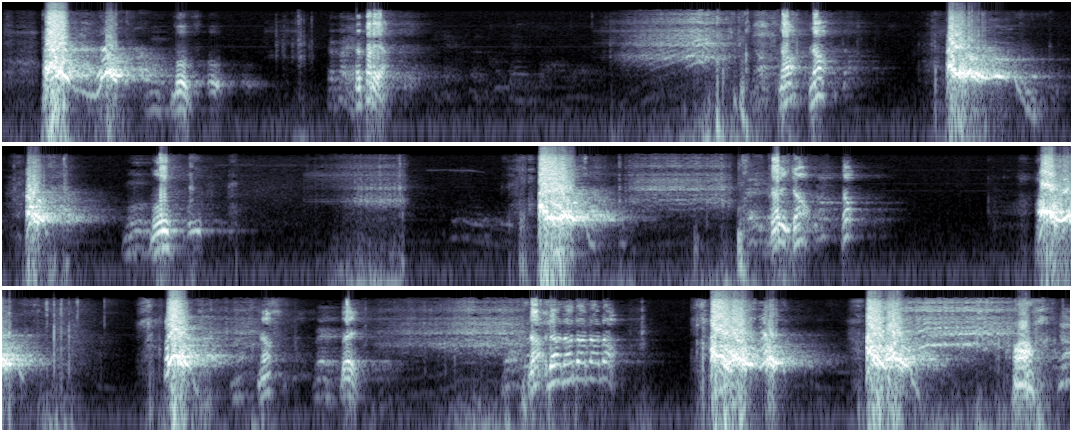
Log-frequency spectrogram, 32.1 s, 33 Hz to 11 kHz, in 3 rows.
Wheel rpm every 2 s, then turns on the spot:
0, 0, 0, 30, 0, 10, 0, 10, 20, 0, 0, 10, 20, 20, 0, 50.
14-16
